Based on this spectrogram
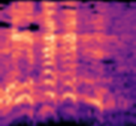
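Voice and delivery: high, loud mock panic with a laugh. Pastor laughing at his own panic over the news, high and loud. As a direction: squeal it like a fretting believer. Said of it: "These things come up and I go".

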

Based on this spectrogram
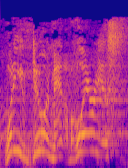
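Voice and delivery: high, silly voice of a giddy giver; mock cheerful giver, hammed up; goofy giver. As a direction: play it like a goofball proud of his joy. Acted exchange about giving.

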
